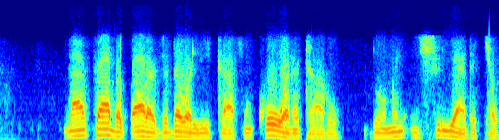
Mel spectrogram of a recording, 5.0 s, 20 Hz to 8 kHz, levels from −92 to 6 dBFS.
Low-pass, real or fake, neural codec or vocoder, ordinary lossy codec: 7.2 kHz; real; none; AAC, 32 kbps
